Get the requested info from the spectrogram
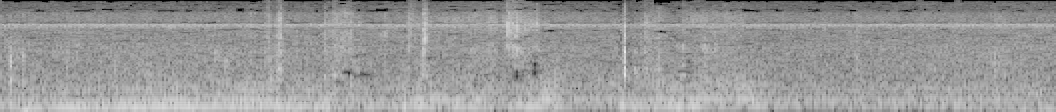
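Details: Wild bee colony disturbed during honey hunting, a steady low droning hum with stacked harmonic bands holding through the whole stretch, overlaid by scattered sharp ticks and brief clicks of handling.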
